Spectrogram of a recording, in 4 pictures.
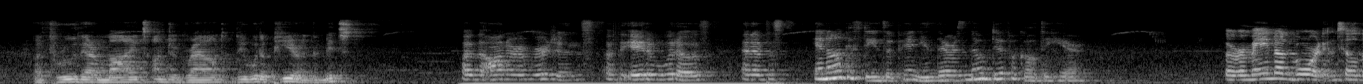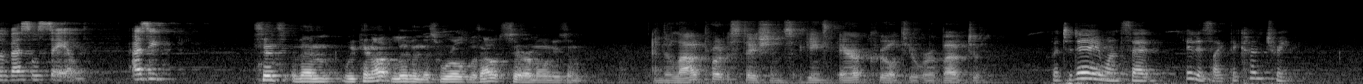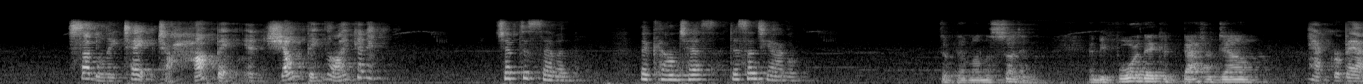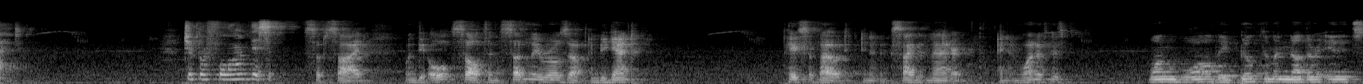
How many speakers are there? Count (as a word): nine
